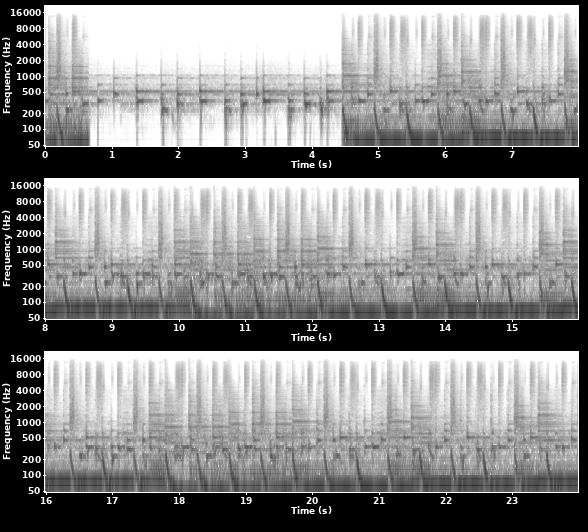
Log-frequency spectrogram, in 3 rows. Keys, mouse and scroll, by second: 6.4 Down, 6.8 Down, 7.1 Down, 7.4 Down, 7.7 Down, 7.9 Down, 18.2-20.0 typing, 20.3 Return, 21.5 v.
